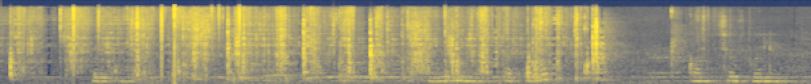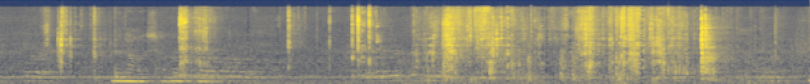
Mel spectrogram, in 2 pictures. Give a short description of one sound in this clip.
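Whole spices rattle and scrape as they are dry-roasted and stirred in a metal pan.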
